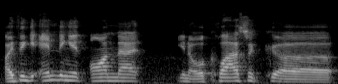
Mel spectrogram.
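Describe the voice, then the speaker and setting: Man, very high-pitched voice, talk show host, casual group chat. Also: expressive, normal speed, pushed and bright.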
